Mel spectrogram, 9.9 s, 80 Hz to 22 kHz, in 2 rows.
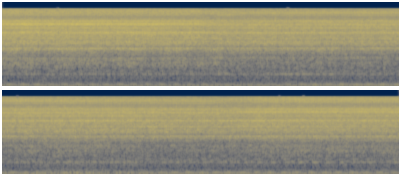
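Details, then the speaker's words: V8 idling on fast idle with enlarged idle air port in a 92 mm throttle body and a Dodge 5.9 IAC fitted, no air cleaner: steady softer airy hiss of air rushing past the idle air valve, whistle gone. "the noise is way quieter at least it's bearable and I've run it without an air cleaner right now once I get the intake on with an air cleaner it'll probably be a little bit quieter"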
